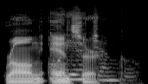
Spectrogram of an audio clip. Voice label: announcer wrong answer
